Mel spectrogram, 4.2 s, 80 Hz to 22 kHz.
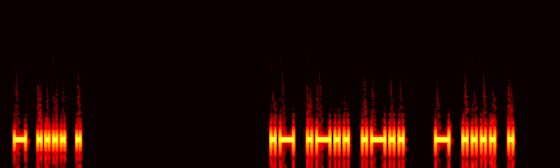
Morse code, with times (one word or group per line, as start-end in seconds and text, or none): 0.1-0.6 THE
2.0-3.0 ALL
3.3-3.8 THE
